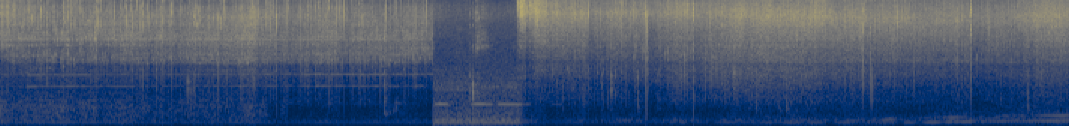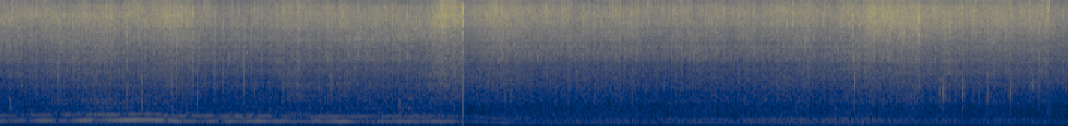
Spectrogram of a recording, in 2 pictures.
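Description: Food sizzling in hot oil in a wok: garlic and chilies frying as a wooden spatula stirs them, then octopus pieces frying. The sizzle is a steady hiss.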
